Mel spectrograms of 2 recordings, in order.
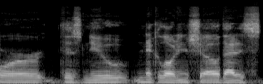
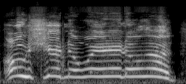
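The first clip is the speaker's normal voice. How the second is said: very high, louder squeaky cartoon boy; squeaky Pico voice; 7 dB louder than usual. Fan reacting, in squeaky high Pico voice. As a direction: squeak it out in shock. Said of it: "my Pico voice is".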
